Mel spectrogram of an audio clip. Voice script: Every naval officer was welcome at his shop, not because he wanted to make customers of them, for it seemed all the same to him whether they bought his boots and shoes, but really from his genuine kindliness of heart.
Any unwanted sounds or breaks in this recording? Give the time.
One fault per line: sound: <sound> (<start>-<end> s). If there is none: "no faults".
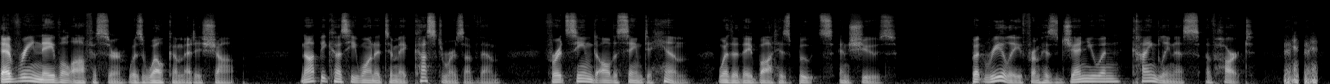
sound: laugh (12.8-13.2 s)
